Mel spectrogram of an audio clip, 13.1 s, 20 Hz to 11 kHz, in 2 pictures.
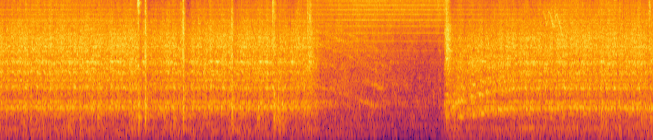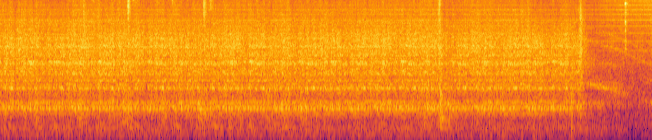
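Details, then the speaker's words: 1984 Chevy K10 Silverado cranks steadily at about four turns a second but won't start despite a new fuel filter; it fires and runs briefly when gas is splashed in the carburetor, pointing to fuel delivery, not confirmed. "well that didn't work I do know that when I Splash gas in the carburetor that it does fire off and runs actually pretty decent for a minute or two"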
